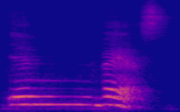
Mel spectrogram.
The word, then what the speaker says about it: invest: number 15 invest invest so we're going to put our v here we have two syllables invest we also have v c c b and we have short vowel sound short vowel sound invest and we're going to accent the last syllable on this one and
